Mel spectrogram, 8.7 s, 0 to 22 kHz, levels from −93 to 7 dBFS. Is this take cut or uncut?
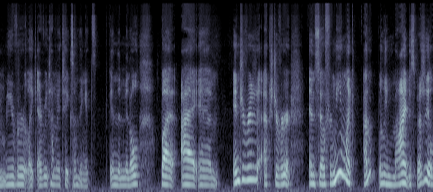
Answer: uncut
